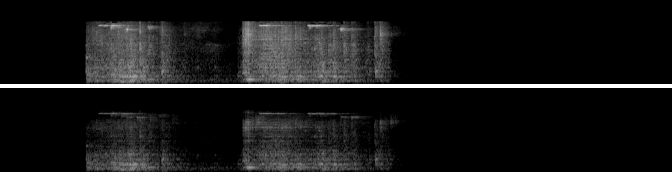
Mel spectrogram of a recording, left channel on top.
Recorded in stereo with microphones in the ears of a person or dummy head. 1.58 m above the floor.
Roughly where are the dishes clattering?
Left.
